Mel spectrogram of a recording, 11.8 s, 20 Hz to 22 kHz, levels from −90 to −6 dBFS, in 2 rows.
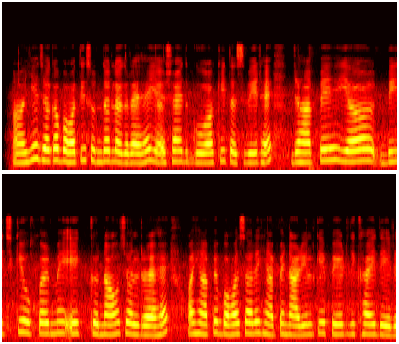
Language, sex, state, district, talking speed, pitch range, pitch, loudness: Hindi, female, Maharashtra, Aurangabad, 210 wpm, 225-255 Hz, 240 Hz, -28 LUFS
